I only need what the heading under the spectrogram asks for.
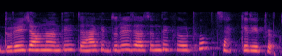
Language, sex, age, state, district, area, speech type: Odia, female, 18-30, Odisha, Koraput, urban, spontaneous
